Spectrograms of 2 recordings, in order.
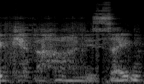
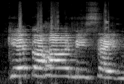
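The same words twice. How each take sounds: First: Much softer, lower mutter of the rebuke; hushed low Get behind me, Satan; quiet retelling. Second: Louder, higher grandma-style scolding; loud rebuke. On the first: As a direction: murmur it to yourself like a remembered saying. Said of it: "She said it for me". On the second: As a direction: command Satan away with a mock church rebuke. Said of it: "My grandma used to say that". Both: Retold or imitated.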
